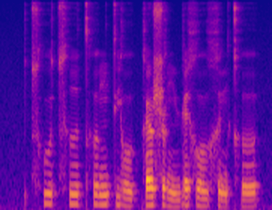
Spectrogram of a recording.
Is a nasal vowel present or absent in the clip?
absent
